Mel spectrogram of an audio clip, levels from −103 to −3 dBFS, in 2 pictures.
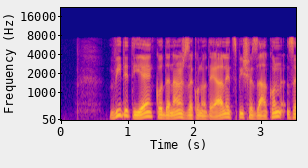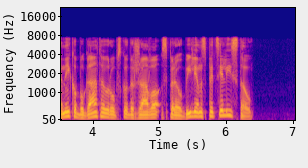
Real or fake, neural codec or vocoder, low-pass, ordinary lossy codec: real; none; 7.2 kHz; none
